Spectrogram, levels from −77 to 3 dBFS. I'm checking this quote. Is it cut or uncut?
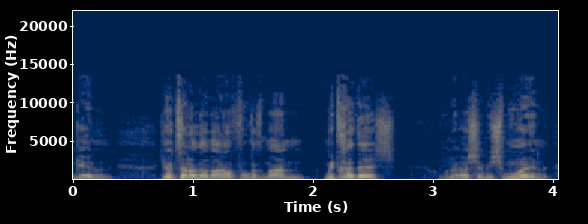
cut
